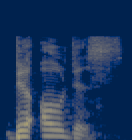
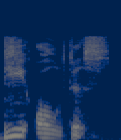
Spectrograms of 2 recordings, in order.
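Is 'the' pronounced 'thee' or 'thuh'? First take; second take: thuh; thee. First: The word 'the' is pronounced 'thuh'. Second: The word 'the' is pronounced 'thee'. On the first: The speaker calls it wrong. "Sama dengan bukan" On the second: The speaker calls it right.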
